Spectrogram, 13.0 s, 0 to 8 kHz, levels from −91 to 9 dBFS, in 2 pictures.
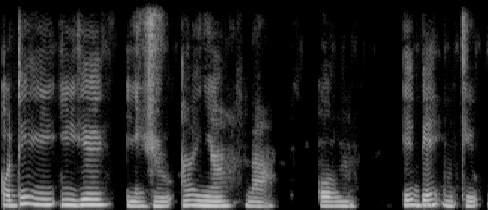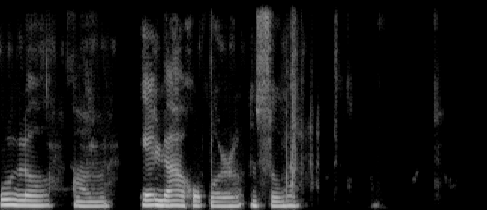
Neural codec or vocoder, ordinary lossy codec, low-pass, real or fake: codec, 16 kHz, 4 kbps, X-Codec, HuBERT features, trained on balanced general audio; none; none; fake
